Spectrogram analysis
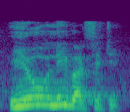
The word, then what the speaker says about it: university: we'll find it is sounding like like y y u that means university so y is not a vowel universe it is not the sound is not vowel so we will use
